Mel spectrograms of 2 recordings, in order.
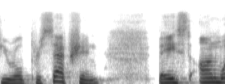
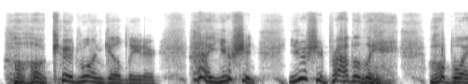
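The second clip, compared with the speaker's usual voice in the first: louder, broken up by laughter; laughing hard; 3 semitones higher, 4 dB louder than usual. Acted. Francois to guild leader, laughing too hard to finish. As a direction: laugh through it, barely finishing. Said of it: "he's laughing so hard".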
